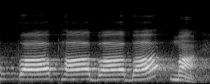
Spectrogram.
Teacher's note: यदि आपको सूत्र नहीं याद है तब भी आप इसको कह सकते हैं, यानी ओष्ठ यानी जब इन स्वरों या व्यंजनों को पढ़ेंगे, छोटा ऊ, बड़ा ऊ, पा, फा, बा, बा, मा, यानी इन व्यंजनों को पढ़ने से आपके दोनों जो ओठ हैं आपस में स्पर्श करते हैं। बिना स्पर्श किए आप इन व्यंजनों को नहीं बोल सकते हैं, इसलिए इसका नाम रखा गया ओष्ठ से उच्चारित होने वाले वर्ण।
